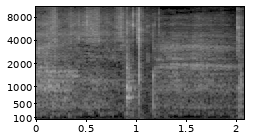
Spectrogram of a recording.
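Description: Quiet handling rustle with a light metallic clink about a second in.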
